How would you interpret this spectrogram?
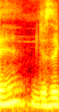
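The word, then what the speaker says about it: whose: डब्लू के साथ एच जुड़ा हो उसको ह भी पढ़ते हैं, जैसे कि हु, हुज।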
